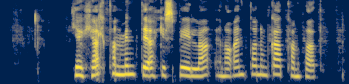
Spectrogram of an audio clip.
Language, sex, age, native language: Icelandic, female, 30-39, Icelandic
